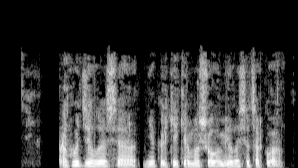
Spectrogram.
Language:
Belarusian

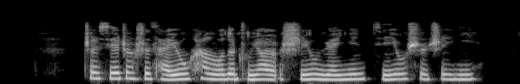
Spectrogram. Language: Chinese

